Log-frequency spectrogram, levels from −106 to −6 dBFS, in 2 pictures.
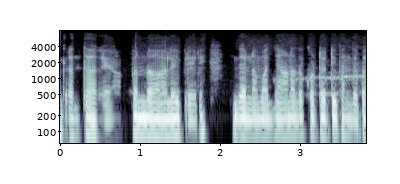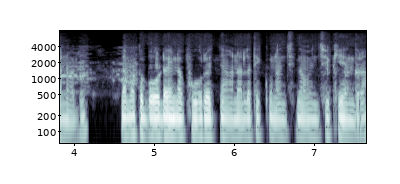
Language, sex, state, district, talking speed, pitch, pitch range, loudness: Tulu, male, Karnataka, Dakshina Kannada, 125 wpm, 90 Hz, 85-90 Hz, -19 LUFS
